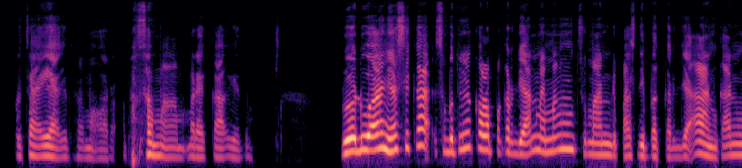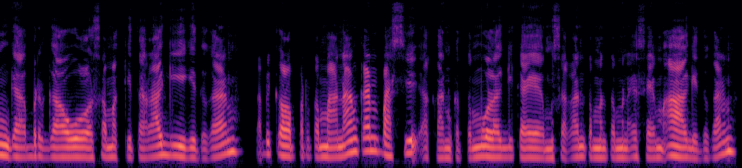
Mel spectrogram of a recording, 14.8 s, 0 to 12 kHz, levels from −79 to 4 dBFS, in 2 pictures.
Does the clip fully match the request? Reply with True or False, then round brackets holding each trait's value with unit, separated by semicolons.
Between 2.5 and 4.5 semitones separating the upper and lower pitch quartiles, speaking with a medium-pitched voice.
False (5.4 semitones; 160 Hz)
